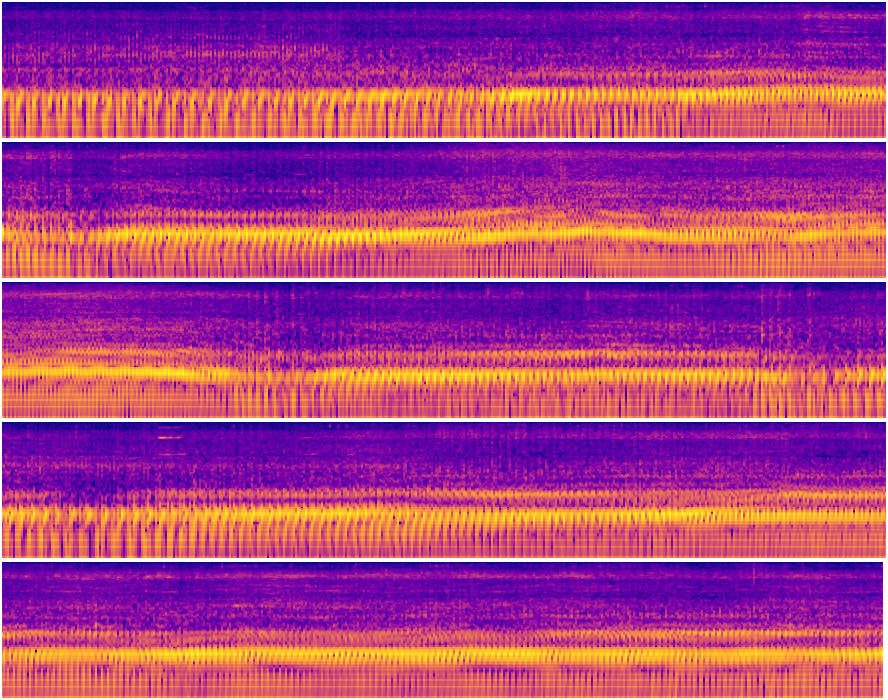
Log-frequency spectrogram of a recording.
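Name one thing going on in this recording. A quad bike engine revs up and down loudly, close by.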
